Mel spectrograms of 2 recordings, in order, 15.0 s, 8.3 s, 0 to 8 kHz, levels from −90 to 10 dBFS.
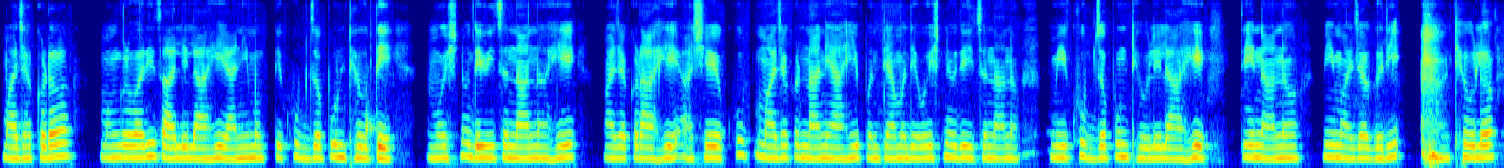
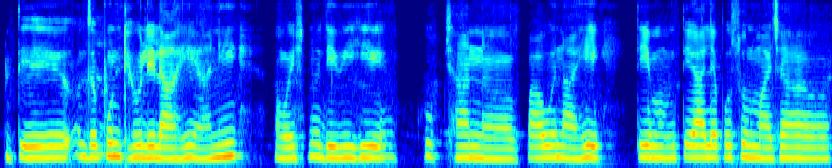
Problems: background sounds at intervals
